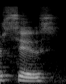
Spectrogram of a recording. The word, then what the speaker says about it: Seuss: to quote from Dr Seuss it's actually pronounced soyce but that's a whole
